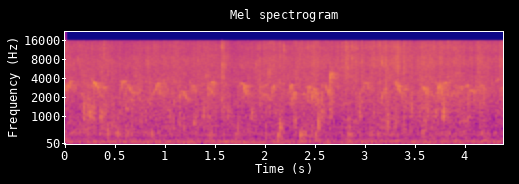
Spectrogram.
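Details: A crowd of ducklings in a barn at feeding time keeps up dense, overlapping high-pitched peeping, short chirps tumbling one after another amid pecking clicks and shuffling.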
